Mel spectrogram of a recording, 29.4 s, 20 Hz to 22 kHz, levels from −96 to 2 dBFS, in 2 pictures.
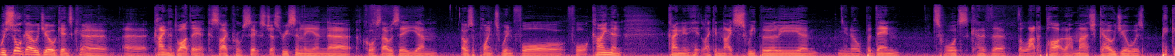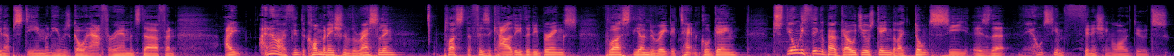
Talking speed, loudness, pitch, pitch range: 225 wpm, -25 LUFS, 105 Hz, 95-120 Hz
